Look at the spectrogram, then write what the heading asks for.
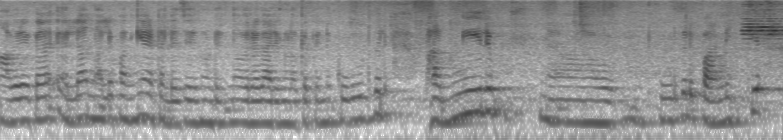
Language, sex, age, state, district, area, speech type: Malayalam, female, 60+, Kerala, Idukki, rural, spontaneous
